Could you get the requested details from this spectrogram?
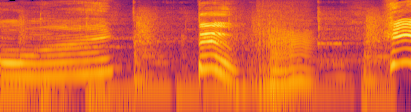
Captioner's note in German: Furzgeräusch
